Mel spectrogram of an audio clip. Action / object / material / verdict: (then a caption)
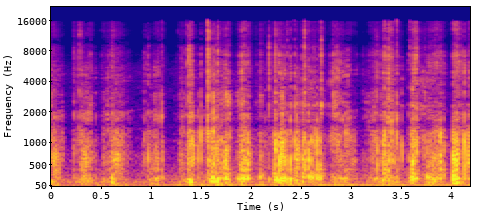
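scrape / bamboo paddle hairbrush with pin bristles / bamboo / none. A bamboo paddle hairbrush is held upright while fingertips run along and scratch its pin bristles. The result is a continuous, dry scratching and rasping texture that swells and fades in uneven bursts, with most of its weight in the low and mid range and little high brightness.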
